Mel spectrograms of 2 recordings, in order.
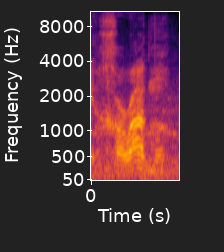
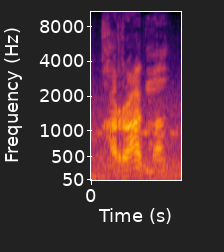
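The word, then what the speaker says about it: χάραγμα: a Mark or a harma harma that's how you pronounce it in the Greek uhma all right receive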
